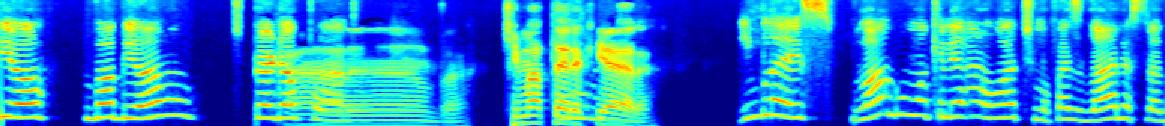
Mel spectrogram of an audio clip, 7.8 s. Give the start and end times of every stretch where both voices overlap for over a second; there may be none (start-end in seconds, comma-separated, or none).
none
